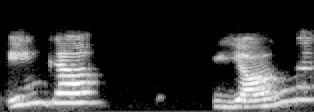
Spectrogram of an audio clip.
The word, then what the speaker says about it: Ynge Ljung: Ynge Ljung, is that the right way to say it? Yes.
